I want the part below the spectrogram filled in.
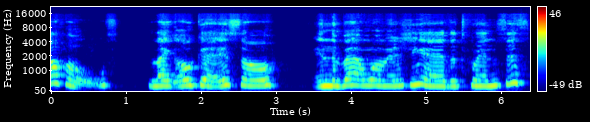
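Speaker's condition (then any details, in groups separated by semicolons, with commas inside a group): Cerebral palsy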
